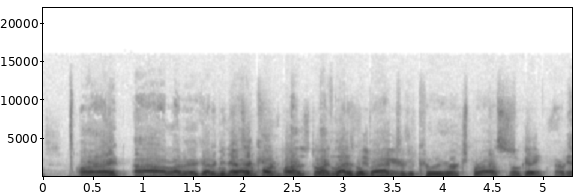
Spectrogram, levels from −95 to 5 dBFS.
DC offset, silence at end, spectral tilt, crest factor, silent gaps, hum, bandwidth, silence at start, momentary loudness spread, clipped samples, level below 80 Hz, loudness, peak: under 0.1%; 0 s; -6.5 dB/octave; 14 dB; none; none; 13 kHz; 0.25 s; 5 LU; under 0.1%; -54 dBFS; -21 LUFS; -6 dBFS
